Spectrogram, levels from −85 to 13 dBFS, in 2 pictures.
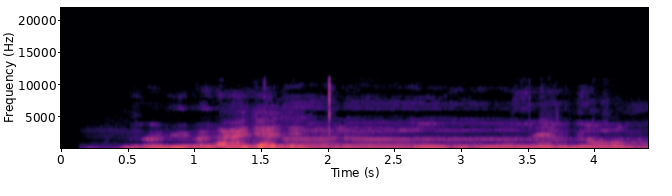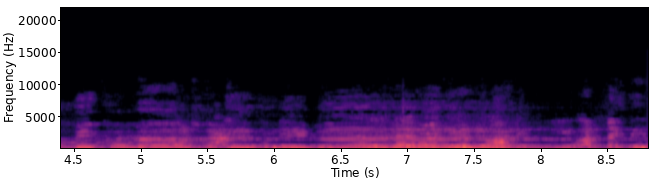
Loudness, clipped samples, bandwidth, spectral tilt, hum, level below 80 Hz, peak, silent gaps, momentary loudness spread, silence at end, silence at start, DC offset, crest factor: -30 LUFS; under 0.1%; 11.5 kHz; -6.5 dB/octave; none; -56 dBFS; -12 dBFS; none; 10 LU; 0 s; 0.2 s; under 0.1%; 18 dB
